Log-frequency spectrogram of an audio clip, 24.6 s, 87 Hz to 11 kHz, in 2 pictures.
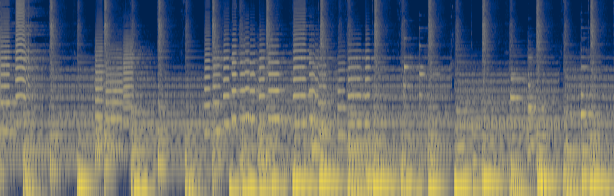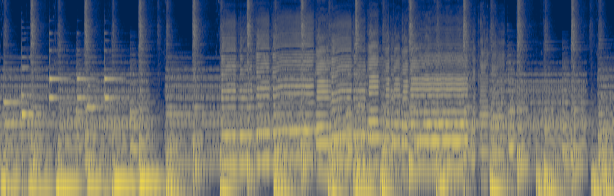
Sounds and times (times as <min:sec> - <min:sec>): Electronic organ: 0:00.0 - 0:24.5.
